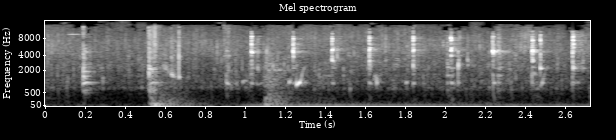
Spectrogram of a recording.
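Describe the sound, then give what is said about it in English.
Kitchen sounds with water running and dishes clinking, a couple of louder clatters early on followed by a steady run of light taps and splashes. “Can you tell if the surfaces in this kitchen are crawling with bacteria that could cause chronic arthritis? Listen.”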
